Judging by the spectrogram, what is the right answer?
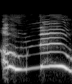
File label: "RUNAWAY", Scouser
